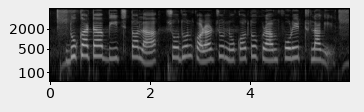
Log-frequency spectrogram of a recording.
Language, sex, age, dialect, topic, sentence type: Bengali, female, 25-30, Standard Colloquial, agriculture, question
